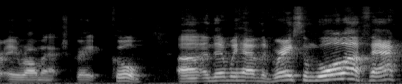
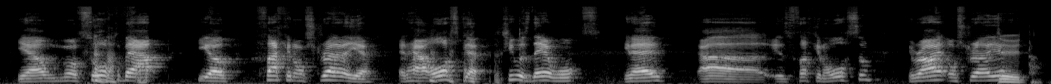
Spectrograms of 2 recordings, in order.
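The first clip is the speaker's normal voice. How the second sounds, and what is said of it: Weak put-on Australian accent. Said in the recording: “you can't do an Australian accent that good.”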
